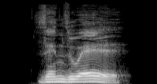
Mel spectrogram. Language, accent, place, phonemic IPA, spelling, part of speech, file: German, Germany, Berlin, /zɛnzuˈɛl/, sensuell, adjective, De-sensuell.ogg
- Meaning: sensual, erotic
